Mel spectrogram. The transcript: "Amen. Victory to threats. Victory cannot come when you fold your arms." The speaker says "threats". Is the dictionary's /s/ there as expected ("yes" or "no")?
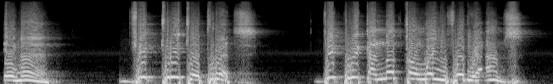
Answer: no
